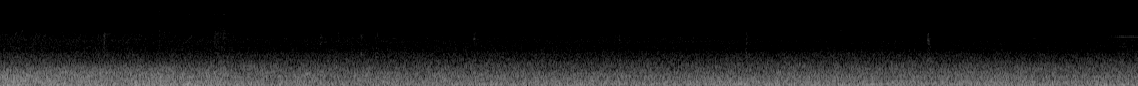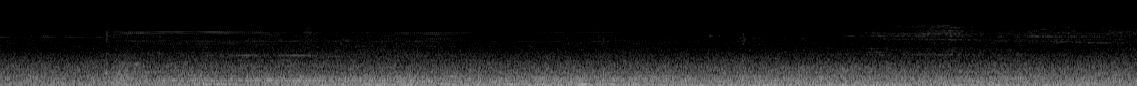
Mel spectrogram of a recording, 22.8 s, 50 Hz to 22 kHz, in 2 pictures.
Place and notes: Johannisplatz 18 - Leipzig, Germany - the burial site of Sebastian Bach in the COVID-19 Pandemic
Recorded (with a Tascam DR-100 mkIII) inside the circle that marks the burial site of Sebastian Bach.
I made very small edits mainly to erase wind.
This is usually one of the busiest streets in Leipzig and it's now running on minimal levels but still... Because of the COVID-19 pandemic i was expecting it to be really quiet...
Listen to it, understand your center, stay calm.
